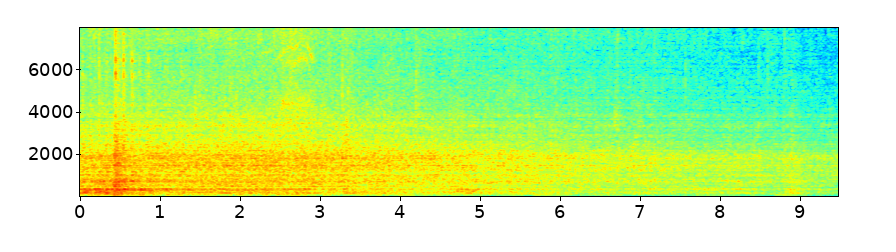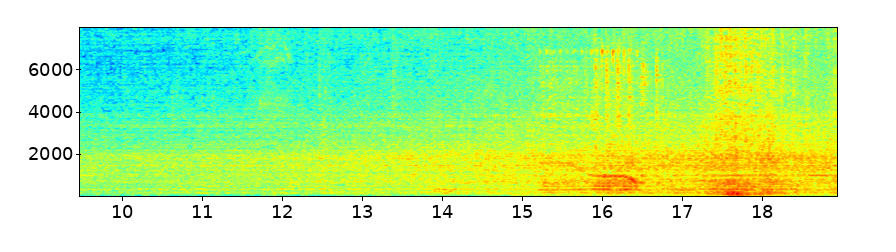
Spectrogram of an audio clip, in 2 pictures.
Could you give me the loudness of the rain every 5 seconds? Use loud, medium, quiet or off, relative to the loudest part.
loud, medium, medium, loud.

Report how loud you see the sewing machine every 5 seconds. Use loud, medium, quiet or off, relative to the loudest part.
loud, off, off, loud.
